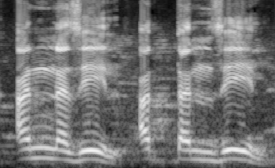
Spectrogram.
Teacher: اب دیکھیں ان نزیل، تو اب چونکہ لام کے بعد نون آ گیا، اب نون یہاں پر دیکھیں نہیں ہے تو مدغم ہو گیا، وہ ظاہر نہیں ہوا، لام ظاہر نہیں ہوا۔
